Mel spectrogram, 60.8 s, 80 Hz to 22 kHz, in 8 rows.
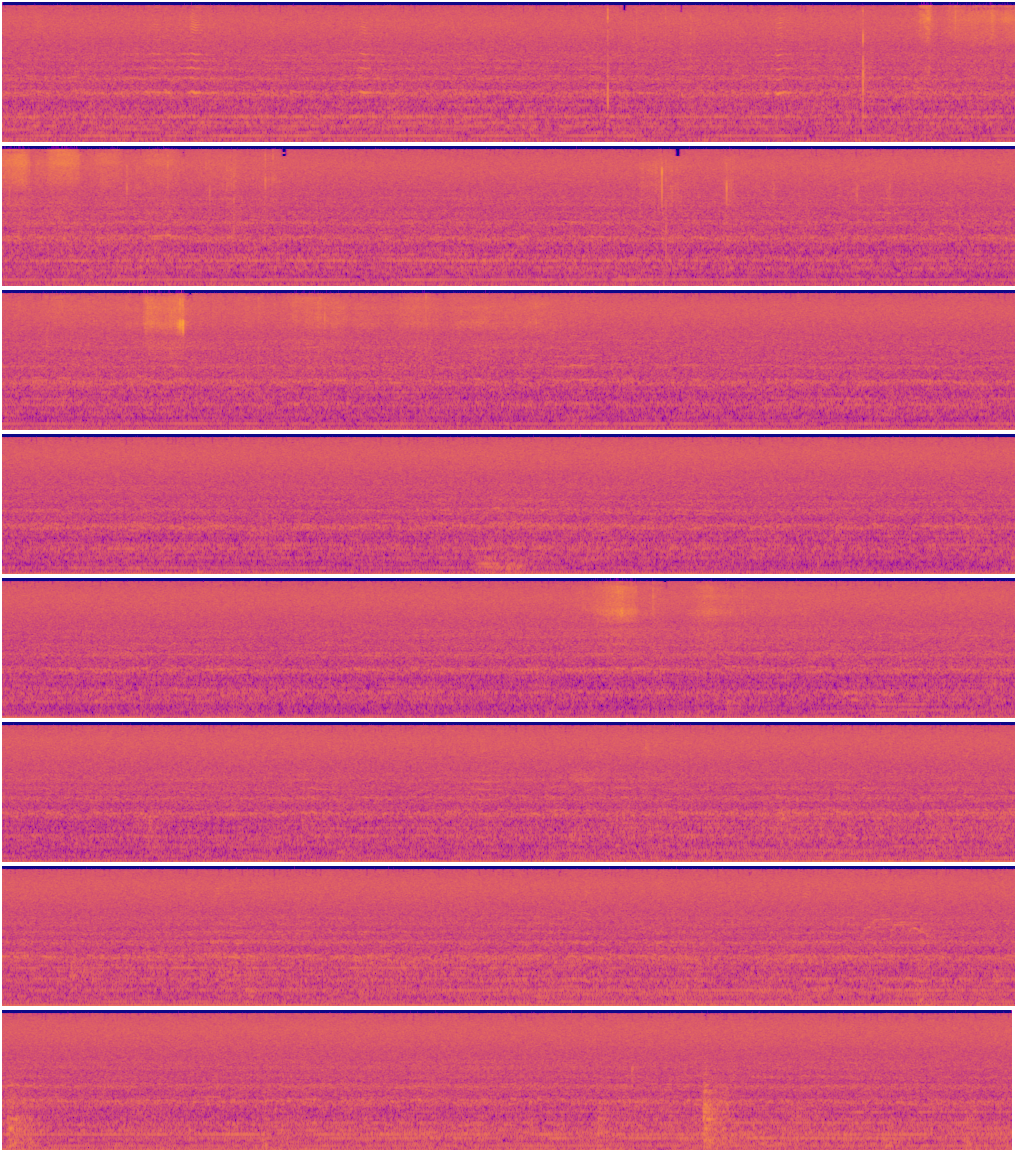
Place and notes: Lake View, Sinazongwe, Zambia - sounds in my room after dark...
...closed doors and windows are not something I consider appealing… even though the result may be - not only acoustically, a bit worrying…. first, you'll mainly hear the alarmingly high-pitch sounds of insects... then motor sounds from the rigs on the lake begin mixing in…
16 August 2016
